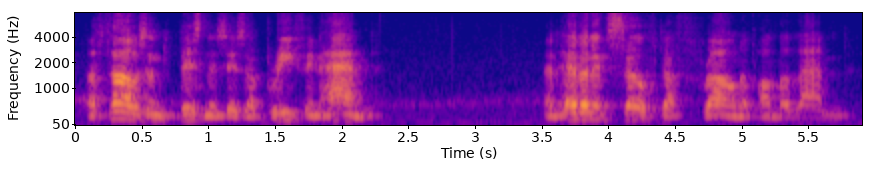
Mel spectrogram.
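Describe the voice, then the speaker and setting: A man's voice: mid-range voice, unhurried, bright, forceful tone, husky. An actor playing a stern, suspicious, grief-struck nobleman in weighty, declamatory 1960s Shakespearean style. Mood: troubled, declaiming. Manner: declamatory, weighty verse delivery. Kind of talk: 1960s classical Shakespearean recorded acting.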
